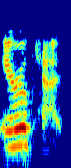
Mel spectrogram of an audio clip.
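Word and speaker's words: AeroKat: an aerocat device um arrow cat is spelled funny it's a e r o and then capital k k a t so arrow cat and it's just that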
